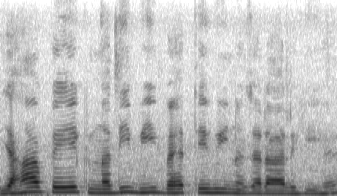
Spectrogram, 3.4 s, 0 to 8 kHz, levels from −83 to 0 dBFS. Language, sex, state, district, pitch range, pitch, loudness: Hindi, male, Bihar, West Champaran, 140-180 Hz, 155 Hz, -18 LUFS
